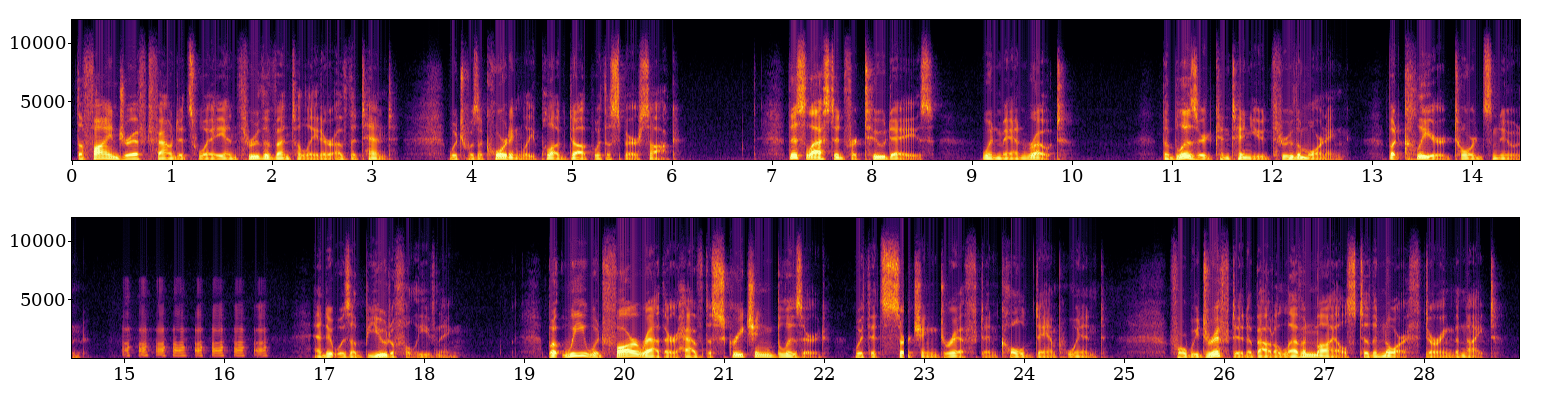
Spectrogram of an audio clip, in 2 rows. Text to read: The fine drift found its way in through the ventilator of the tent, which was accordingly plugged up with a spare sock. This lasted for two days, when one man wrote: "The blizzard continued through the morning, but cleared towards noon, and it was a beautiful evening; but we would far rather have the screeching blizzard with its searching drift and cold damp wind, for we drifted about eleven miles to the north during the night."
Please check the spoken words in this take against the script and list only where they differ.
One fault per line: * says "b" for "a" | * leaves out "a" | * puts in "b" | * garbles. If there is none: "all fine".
* leaves out "one"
